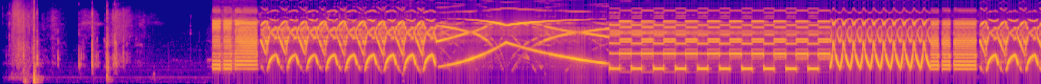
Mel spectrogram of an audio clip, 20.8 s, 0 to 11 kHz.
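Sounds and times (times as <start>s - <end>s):
small police car: 4.3s - 20.8s.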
